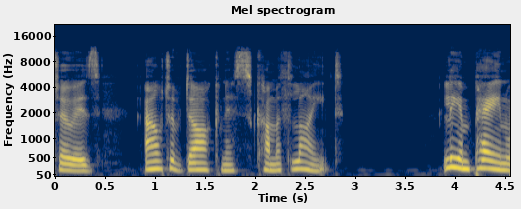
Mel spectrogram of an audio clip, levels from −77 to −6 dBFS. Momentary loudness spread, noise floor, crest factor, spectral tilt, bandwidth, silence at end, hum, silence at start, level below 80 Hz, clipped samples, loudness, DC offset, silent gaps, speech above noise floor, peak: 17 LU; -62 dBFS; 18 dB; -5 dB/octave; 12 kHz; 0 s; none; 0 s; -50 dBFS; under 0.1%; -18 LUFS; under 0.1%; none; 45 dB; -2 dBFS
